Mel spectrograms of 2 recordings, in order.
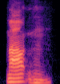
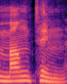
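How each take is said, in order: First: The middle T is swallowed in the throat. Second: The middle T is fully released. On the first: The speaker calls it right. "E a gente come esse T, né? Como se fosse engolir" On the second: The speaker calls it wrong. "A montanha a gente não fala mountain"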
